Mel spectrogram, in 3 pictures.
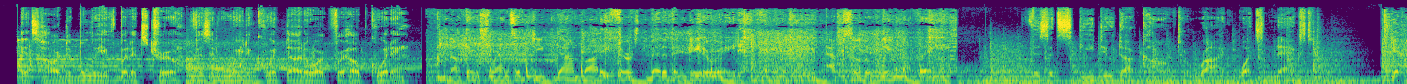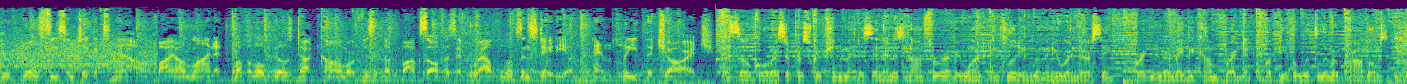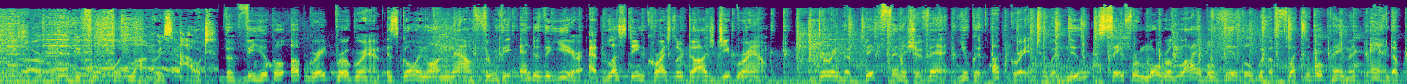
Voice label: US English Commercial

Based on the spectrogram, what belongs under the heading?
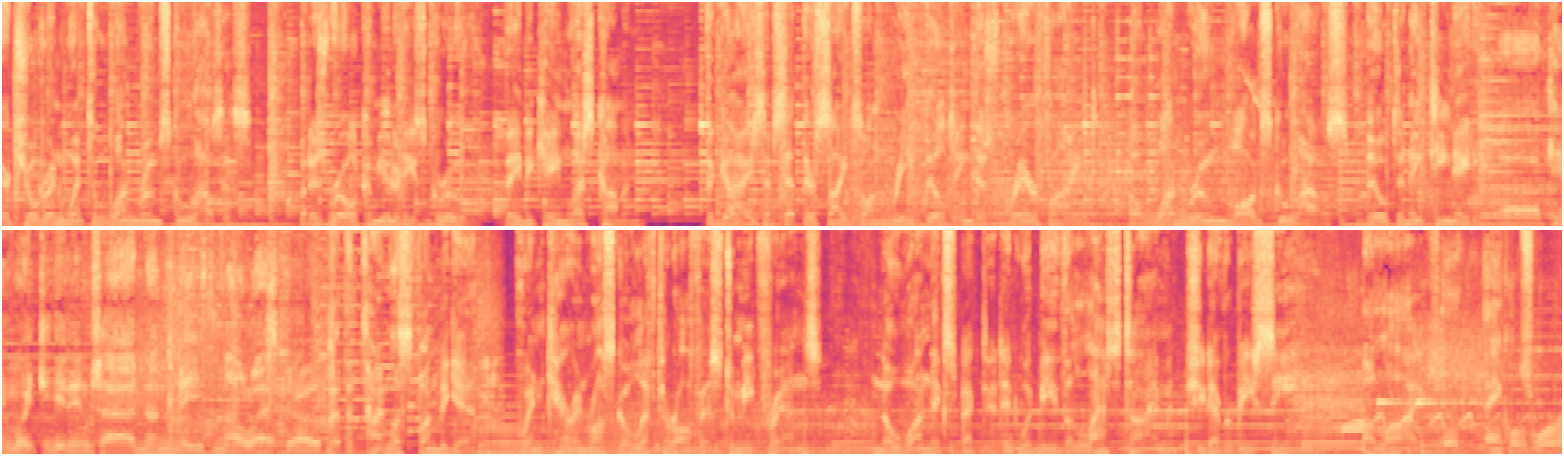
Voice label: US English Male Television

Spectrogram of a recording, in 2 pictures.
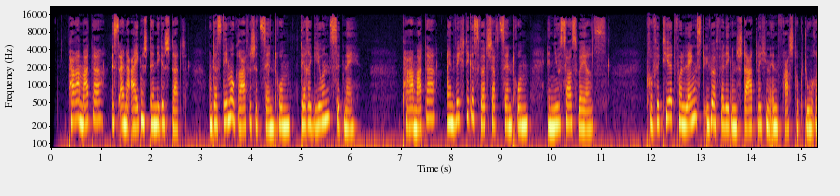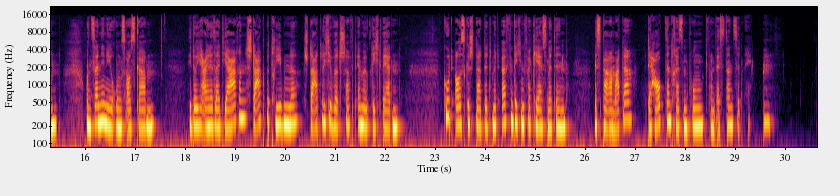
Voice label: German, German Female; Maserny Street

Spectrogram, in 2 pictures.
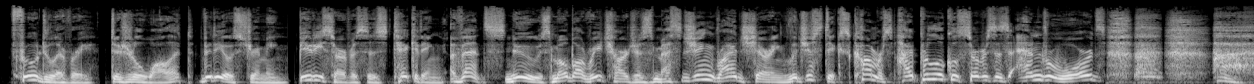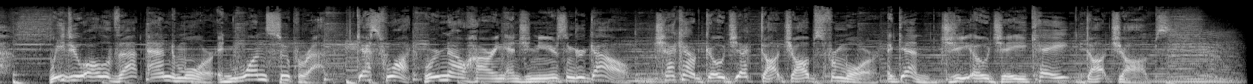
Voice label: US English Radio, Mid-Atlantic; Gojek

